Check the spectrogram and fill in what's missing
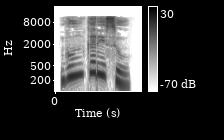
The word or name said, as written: ಭುಂಕರಿಸು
